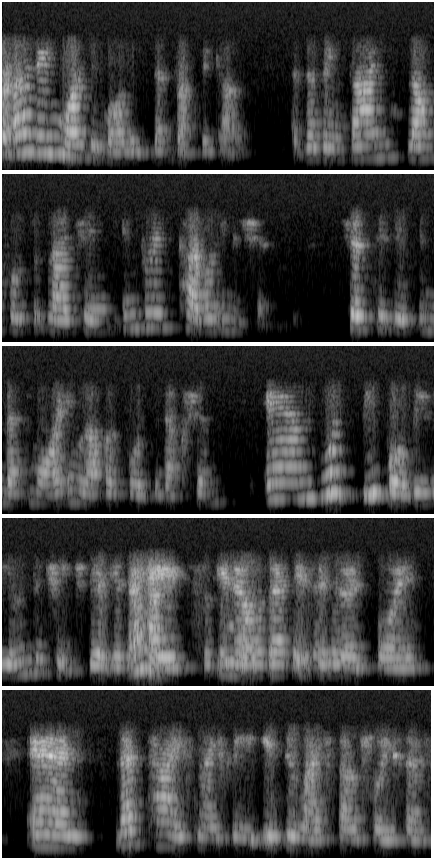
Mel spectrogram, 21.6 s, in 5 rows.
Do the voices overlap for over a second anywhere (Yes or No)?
Yes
